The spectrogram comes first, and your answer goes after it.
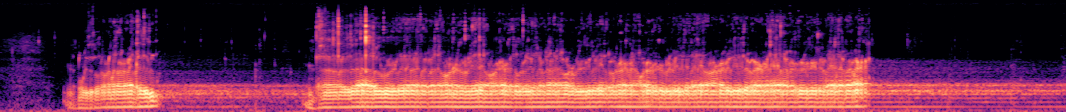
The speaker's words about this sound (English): Now what they do is they flap their epiglottis. Now the best way to explain this is to gargle.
